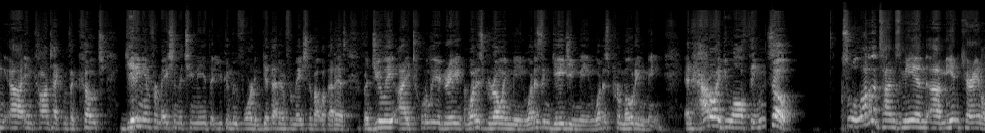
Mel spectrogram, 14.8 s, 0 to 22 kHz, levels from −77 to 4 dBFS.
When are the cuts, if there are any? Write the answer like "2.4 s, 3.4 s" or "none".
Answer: 7.0 s, 11.5 s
